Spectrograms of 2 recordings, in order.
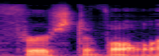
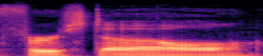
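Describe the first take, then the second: First: The V sound in 'of' is pronounced. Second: The V sound in 'of' is dropped. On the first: The speaker calls it right. "I go first of all. I need the V" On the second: The speaker calls it wrong. "I don't go first of all"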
